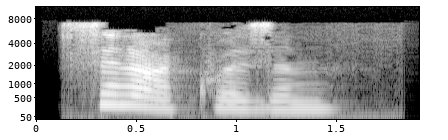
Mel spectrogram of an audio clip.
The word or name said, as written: sinarquism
